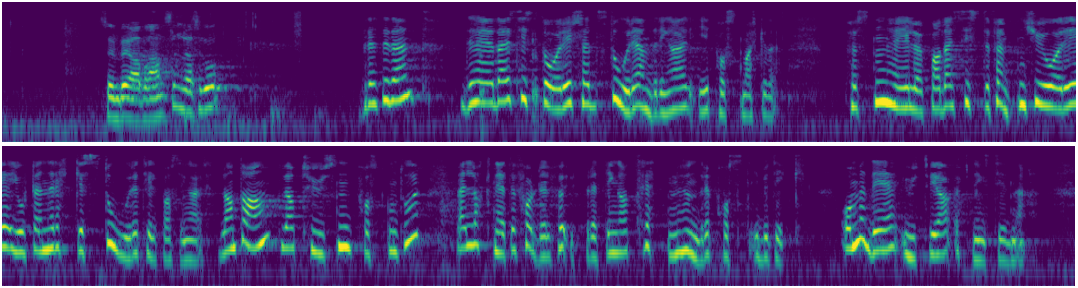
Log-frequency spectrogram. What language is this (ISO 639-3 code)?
nno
